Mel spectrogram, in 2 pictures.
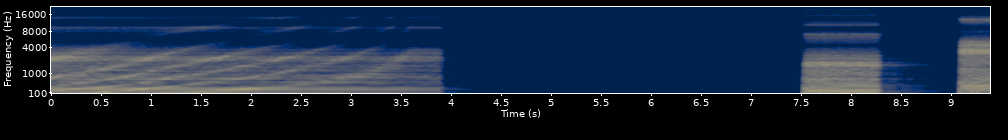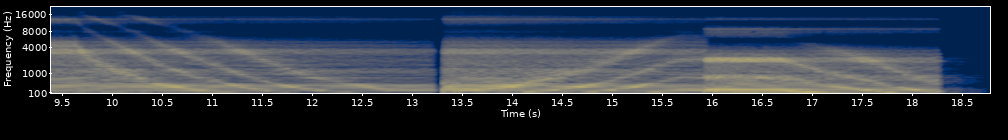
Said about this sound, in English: See what the different filters sound like.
